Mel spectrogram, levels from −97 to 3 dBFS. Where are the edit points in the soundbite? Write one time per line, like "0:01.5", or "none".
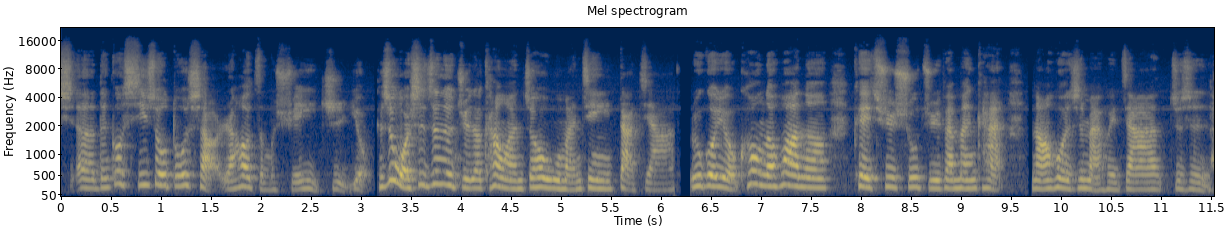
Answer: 0:03.1
0:06.2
